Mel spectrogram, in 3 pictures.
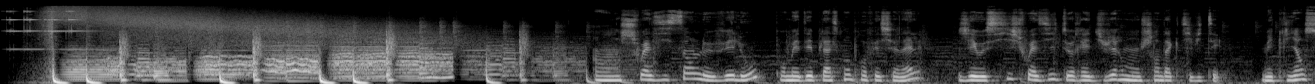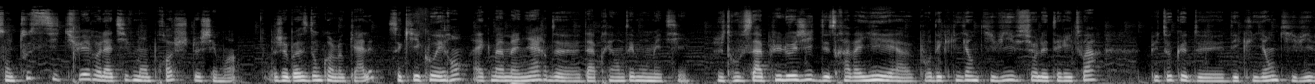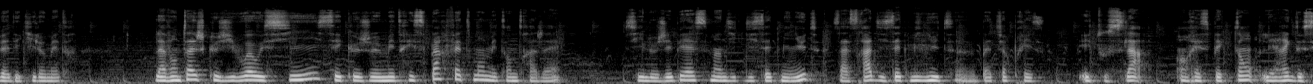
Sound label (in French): jingle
